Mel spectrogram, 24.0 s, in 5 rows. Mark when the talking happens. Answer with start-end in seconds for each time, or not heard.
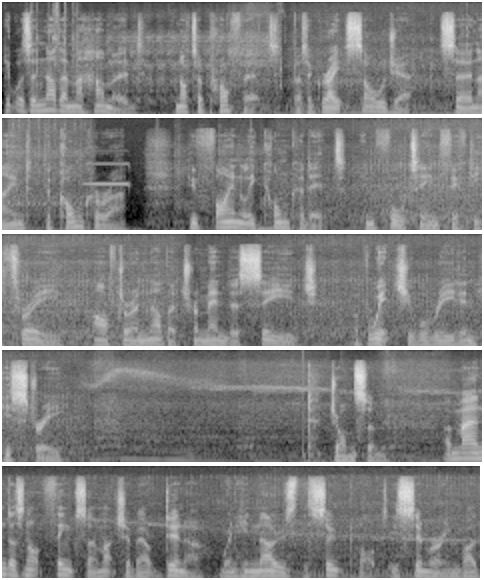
0.0-15.1, 17.4-23.9.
